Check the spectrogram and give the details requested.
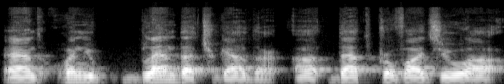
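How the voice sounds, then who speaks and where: On a conference panel, a middle-aged Brazilian department head speaks in a mellow, soft-edged, mid-range voice. He talks haltingly, restarting and repeating words, and laughs easily, though the recording is muffled.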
